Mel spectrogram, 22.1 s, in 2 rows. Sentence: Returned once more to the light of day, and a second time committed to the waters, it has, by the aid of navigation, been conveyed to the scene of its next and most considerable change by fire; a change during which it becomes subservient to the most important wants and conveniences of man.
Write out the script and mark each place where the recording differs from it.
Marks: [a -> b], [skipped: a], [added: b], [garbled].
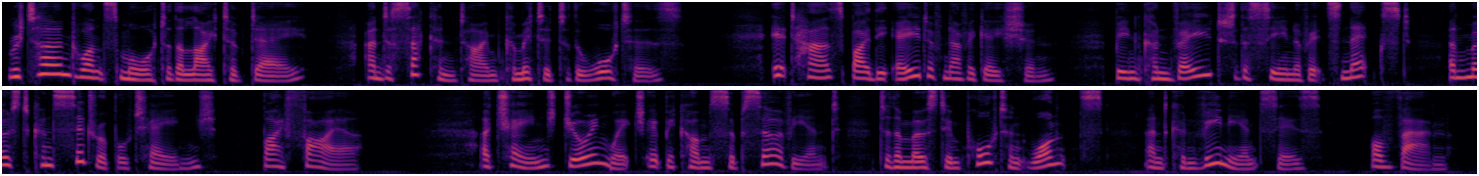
Returned once more to the light of day, and a second time committed to the waters, it has, by the aid of navigation, been conveyed to the scene of its next and most considerable change by fire; a change during which it becomes subservient to the most important wants and conveniences of [man. -> van]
